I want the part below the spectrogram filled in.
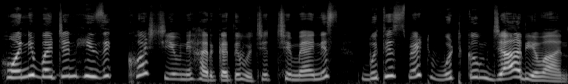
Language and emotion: Kashmiri, happy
